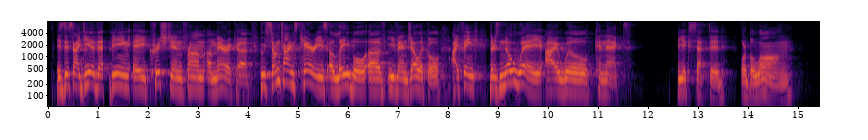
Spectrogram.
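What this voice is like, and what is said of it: American accent, somewhat hard to place. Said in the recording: “you can probably tell by my accent, not from here... I'm from America... Mine, mine is uh, slightly less hybrid. Mine's a little more American... my accent is often hard to place. Um, I get Canada sometimes”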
